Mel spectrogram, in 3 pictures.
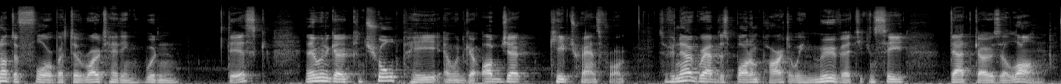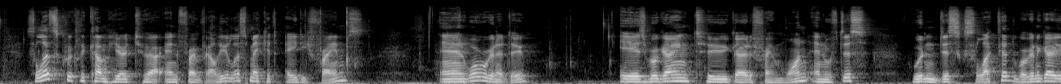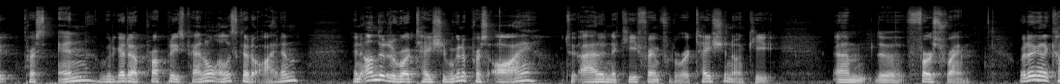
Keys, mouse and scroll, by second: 3.8 ctrl+p, 6.6 click, 6.7-12.2 middle drag, 7.9 g, 12.2-24.0 drag, 21.5 n, 24.0-31.0 middle drag, 26.2 i, 31.0-31.8 drag.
